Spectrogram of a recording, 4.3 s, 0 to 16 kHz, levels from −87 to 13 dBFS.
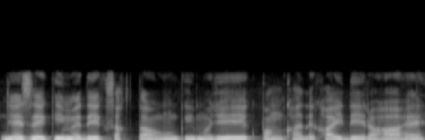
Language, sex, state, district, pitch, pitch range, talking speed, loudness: Hindi, male, Madhya Pradesh, Bhopal, 130 Hz, 125-140 Hz, 195 wpm, -16 LUFS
